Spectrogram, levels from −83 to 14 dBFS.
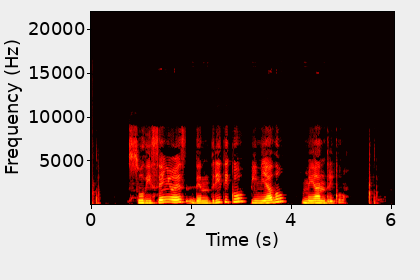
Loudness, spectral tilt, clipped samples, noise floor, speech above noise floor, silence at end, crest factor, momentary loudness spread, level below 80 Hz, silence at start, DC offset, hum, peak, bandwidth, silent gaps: -17 LUFS; -6 dB/octave; under 0.1%; -81 dBFS; 64 dB; 0.4 s; 16 dB; 20 LU; -70 dBFS; 0.1 s; under 0.1%; none; -2 dBFS; 9.2 kHz; none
